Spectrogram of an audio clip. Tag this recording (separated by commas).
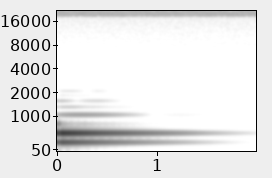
Music, Piano, Musical instrument, Keyboard (musical)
